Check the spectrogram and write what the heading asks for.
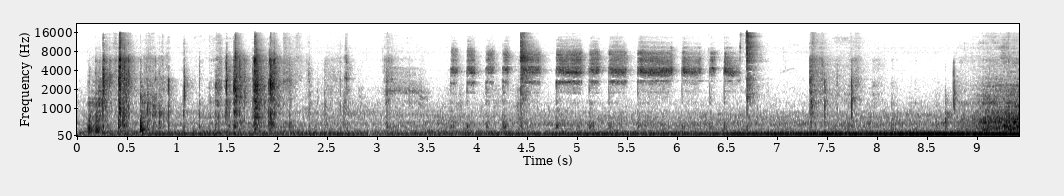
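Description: A paper package being handled and cut open on a desk: sharp taps and paper clicks at first, then a few seconds of scratchy scraping, over a steady low hum.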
